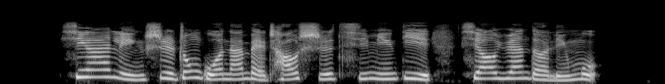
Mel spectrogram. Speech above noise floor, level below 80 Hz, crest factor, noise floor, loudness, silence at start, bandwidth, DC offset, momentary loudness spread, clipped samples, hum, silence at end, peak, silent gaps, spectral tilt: 70 dB; -60 dBFS; 14 dB; -85 dBFS; -15 LUFS; 0.65 s; 7.6 kHz; under 0.1%; 6 LU; under 0.1%; none; 0.7 s; -2 dBFS; none; -3.5 dB/octave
